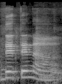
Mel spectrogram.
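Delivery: teasing mother, light and sing-song; playful threat. Acted. Mother teasing her little son with a playful threat. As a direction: tease him with a mock threat.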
